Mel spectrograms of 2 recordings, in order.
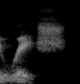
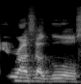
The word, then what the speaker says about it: Ra's al Ghul: Ra's al Ghul says it's pronounced Ra's, but he says he's based it on Arabic, so thus he's actually wrong about his own thing.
